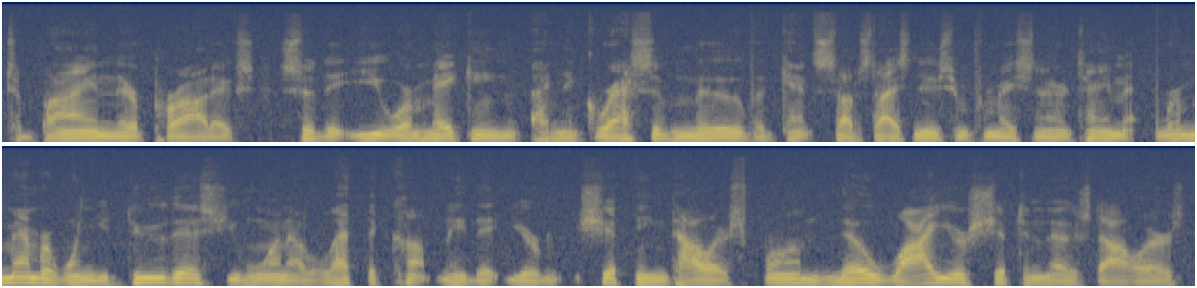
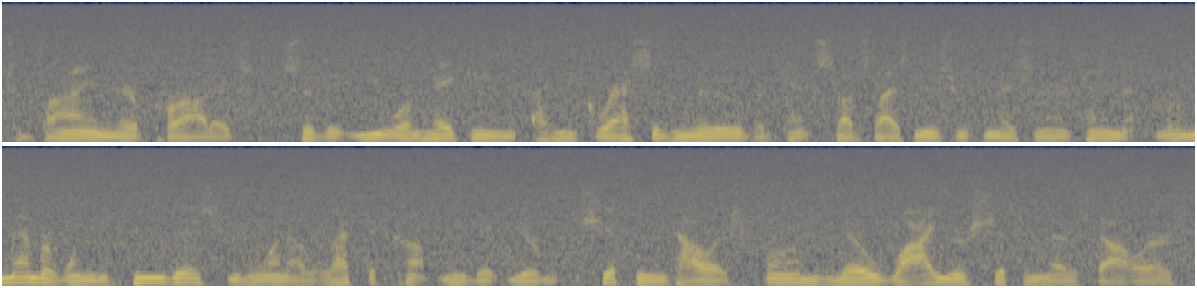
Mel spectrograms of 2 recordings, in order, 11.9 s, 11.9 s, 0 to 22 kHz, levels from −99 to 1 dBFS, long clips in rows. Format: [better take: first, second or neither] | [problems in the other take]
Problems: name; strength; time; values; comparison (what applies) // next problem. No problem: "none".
first | hiss; loud; throughout; 4 dB below the speech; faint in the first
